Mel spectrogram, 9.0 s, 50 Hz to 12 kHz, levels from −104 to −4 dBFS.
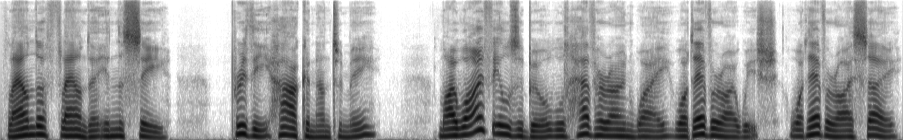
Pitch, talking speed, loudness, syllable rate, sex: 160 Hz, 155 wpm, -16 LUFS, 4.4 syllables/s, male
